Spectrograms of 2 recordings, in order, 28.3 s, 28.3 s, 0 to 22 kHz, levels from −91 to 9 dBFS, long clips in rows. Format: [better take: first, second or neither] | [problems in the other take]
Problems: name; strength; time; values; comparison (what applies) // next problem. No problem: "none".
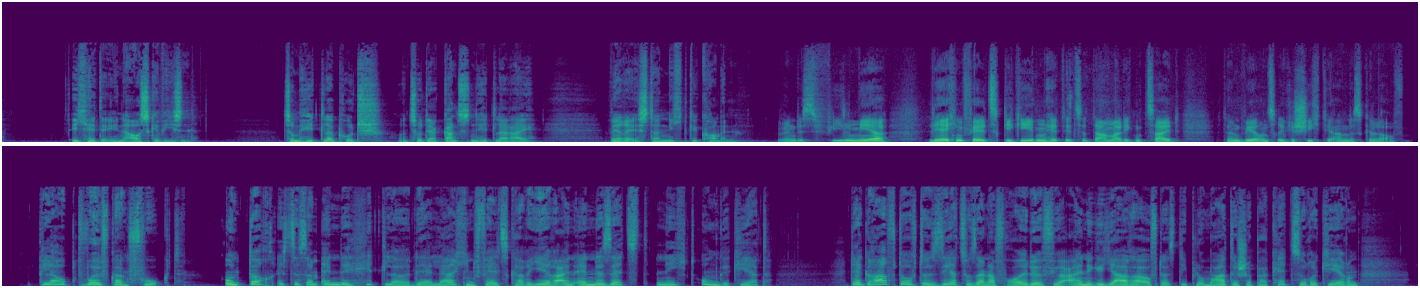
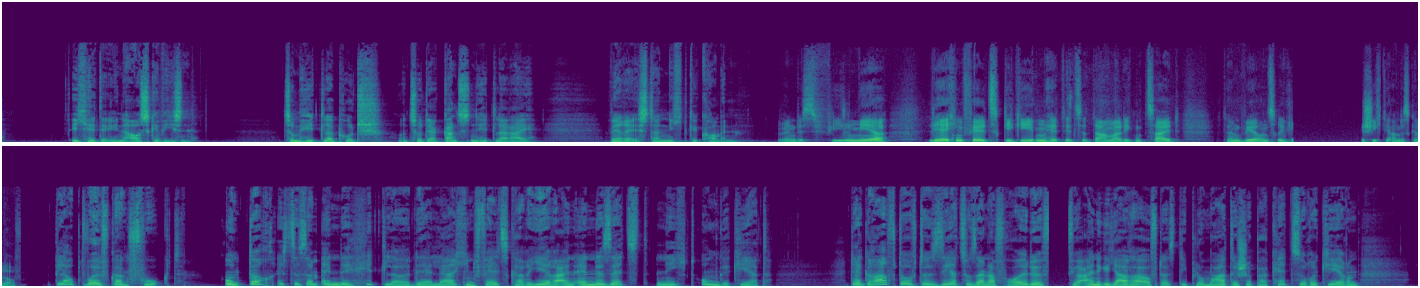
first | audio freezing; at 13 s for 0.5 s and at 25 s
